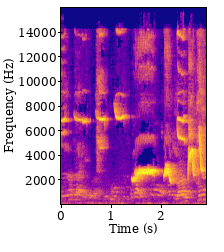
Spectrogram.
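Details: A flycatcher youngster still learning to sing gives soft thin whistles, then a louder level whistle, a short twisting phrase and a steep rising high note at the end.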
